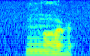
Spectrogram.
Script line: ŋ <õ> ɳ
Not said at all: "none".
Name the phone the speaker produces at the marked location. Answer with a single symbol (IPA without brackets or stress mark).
õ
